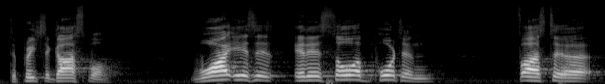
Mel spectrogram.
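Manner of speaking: loud, high preaching. Acted. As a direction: preach it with full force. Sermon at full force.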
